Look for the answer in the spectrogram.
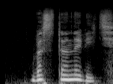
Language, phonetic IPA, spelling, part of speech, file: Russian, [vəsːtənɐˈvʲitʲ], восстановить, verb, Ru-восстановить.ogg
- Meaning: 1. to restore, to reestablish, to reinstate 2. to recover, to recuperate 3. to regain, to retrieve 4. to regenerate, to reclaim 5. to reconstruct, to rebuild 6. to repair, to revive 7. to reinstall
